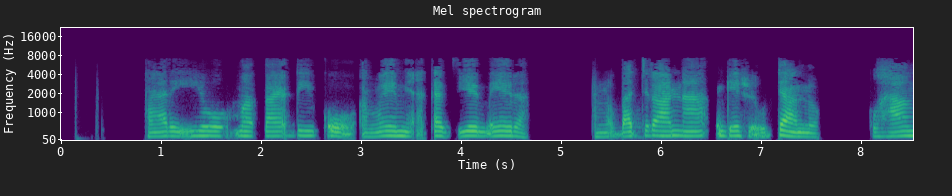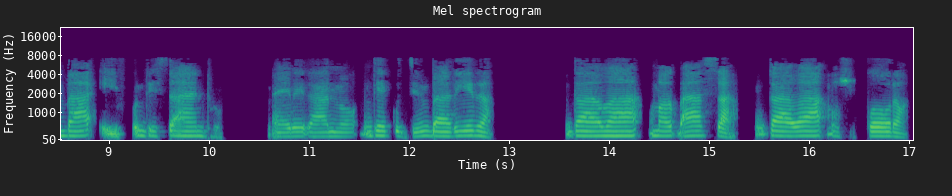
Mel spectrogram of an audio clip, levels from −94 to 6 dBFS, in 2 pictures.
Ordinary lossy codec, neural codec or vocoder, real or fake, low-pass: MP3, 32 kbps; codec, 16 kHz, 1 kbps, X-Codec, HuBERT features, trained on general audio; fake; 7.2 kHz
